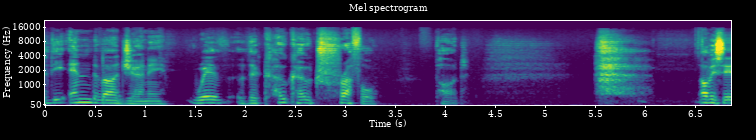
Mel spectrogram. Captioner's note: sighs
